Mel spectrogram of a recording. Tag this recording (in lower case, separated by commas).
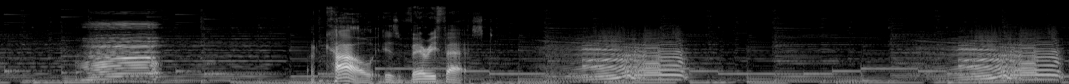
cattle mooing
